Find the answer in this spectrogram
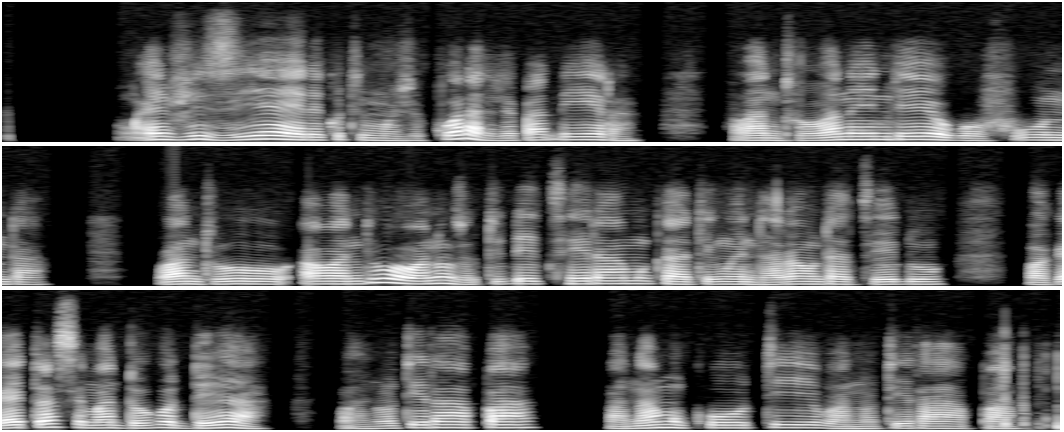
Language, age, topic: Ndau, 18-24, education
